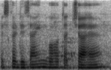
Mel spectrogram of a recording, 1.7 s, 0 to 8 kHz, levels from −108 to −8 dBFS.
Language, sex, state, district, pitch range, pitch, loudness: Hindi, male, Arunachal Pradesh, Lower Dibang Valley, 115-125 Hz, 120 Hz, -16 LUFS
